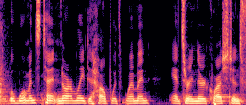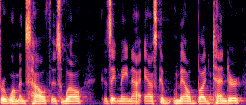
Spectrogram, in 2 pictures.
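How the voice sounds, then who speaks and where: Noticeable background noise sits behind a woman speaking in a flat, monotone intonation. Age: 60s. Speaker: cannabis event organizer. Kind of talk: public comment at city council meeting.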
